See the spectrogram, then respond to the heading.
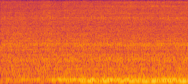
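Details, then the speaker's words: Oil furnace after running out of oil, line bled and reset pressed: burner lights with a steady even low roar, no sputtering or pulsing; normal firing. "Oh yeah, I heard the difference there."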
